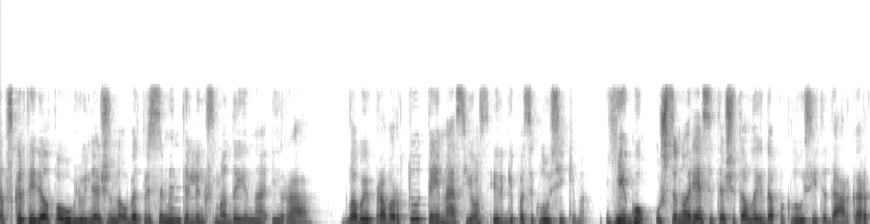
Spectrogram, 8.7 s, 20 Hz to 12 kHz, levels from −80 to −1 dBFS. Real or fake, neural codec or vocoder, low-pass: real; none; 7.2 kHz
